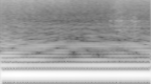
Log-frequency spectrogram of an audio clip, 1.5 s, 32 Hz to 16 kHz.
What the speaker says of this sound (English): It's got a chorus on it right now, so it's got 4 voices and it's got a reverb on it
